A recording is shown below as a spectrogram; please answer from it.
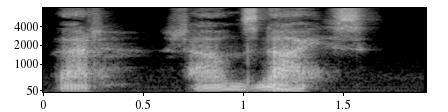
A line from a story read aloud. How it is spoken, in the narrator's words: he whispered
